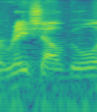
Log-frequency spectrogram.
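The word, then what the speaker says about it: Ra's al Ghul: uh where it featured razal ghoul or raal ghoul as he's actually properly pronounced um the uh Ral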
